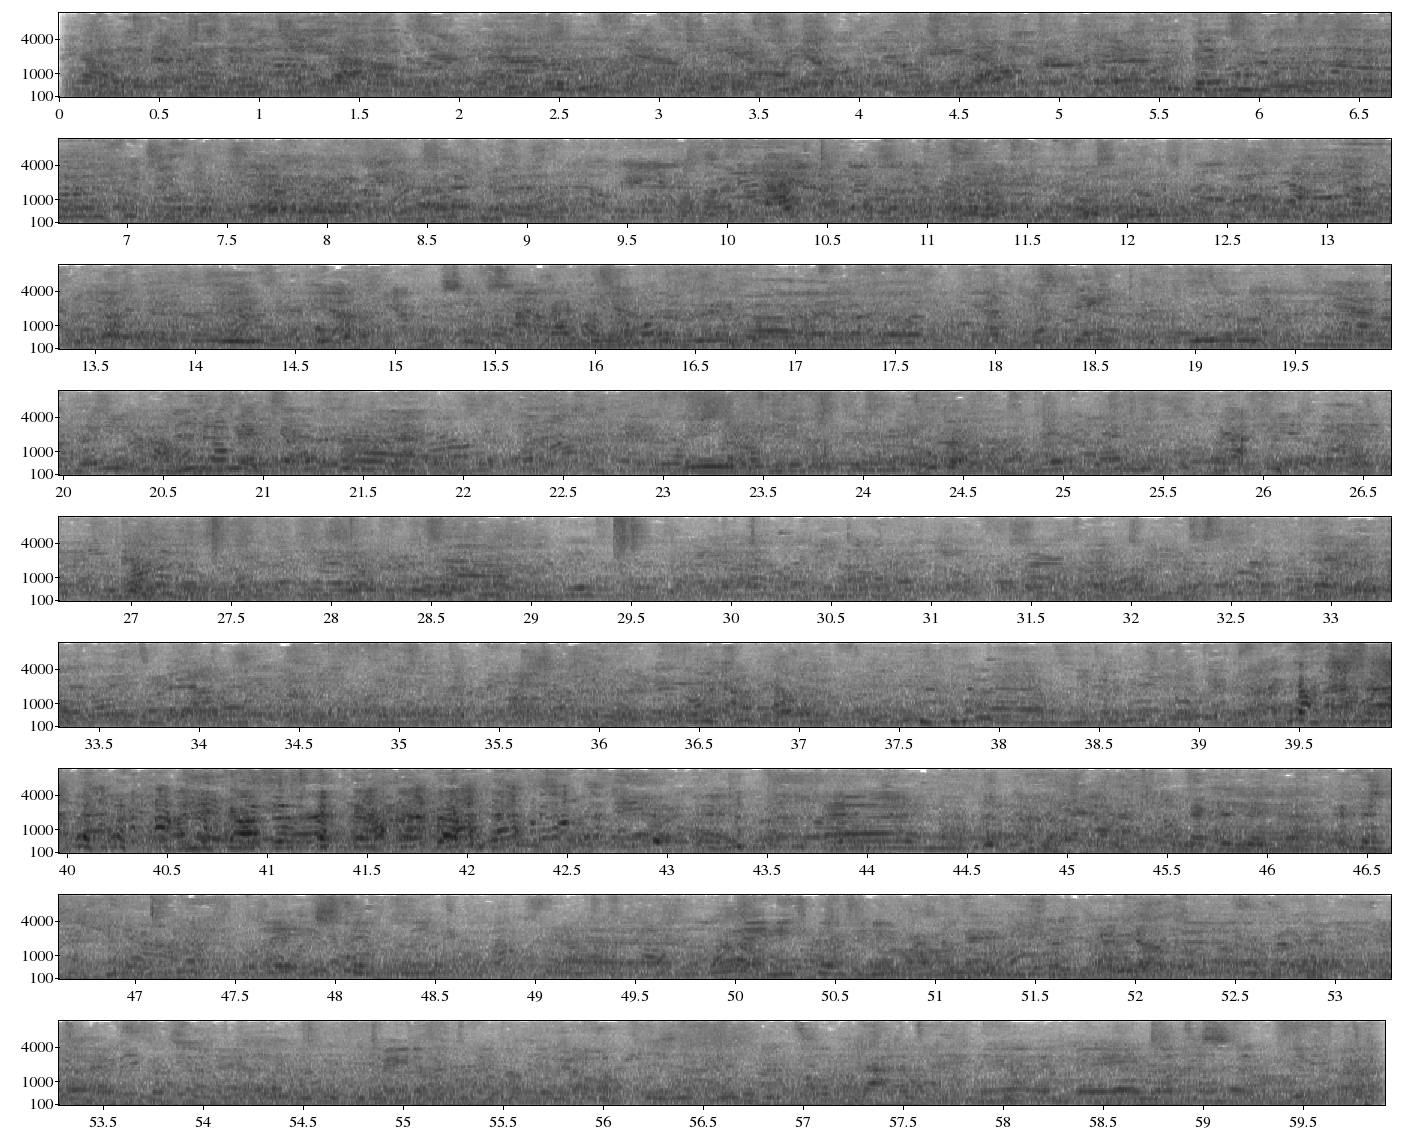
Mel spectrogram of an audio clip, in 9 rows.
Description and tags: large dutch crowd external walla
Zoom h4n X/Y stereo recording of Dutch crowd talking (external).
background-sound, outside, talking, background, ambience, ambiance, people, dutch, field-recording, atmosphere, ambient, netherlands, holland, general-noise, external, atmos, soundscape, walla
